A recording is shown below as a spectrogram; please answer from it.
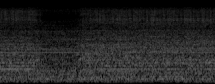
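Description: Fryer MB-11 CNC bed mill's Z-axis servo drive and ball screw jogging, a low steady whir with a few faint steady tones.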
